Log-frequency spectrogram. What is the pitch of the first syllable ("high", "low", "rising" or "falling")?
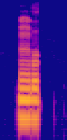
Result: high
